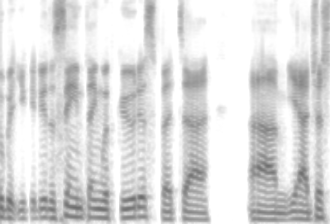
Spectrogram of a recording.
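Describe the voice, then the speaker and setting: This man has an ordinary speaking voice, fairly low in pitch, talking at a fairly quick pace with fairly even intonation. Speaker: hockey PA announcer. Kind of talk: casual podcast guest talk.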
